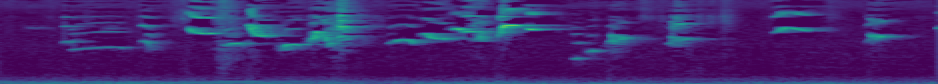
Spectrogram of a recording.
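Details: Caged oriental magpie-robin bursting into song as soon as its cage cover is opened: varied whistled and scratchy phrases jumping between low and high notes, over a steady low rumbling hum.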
